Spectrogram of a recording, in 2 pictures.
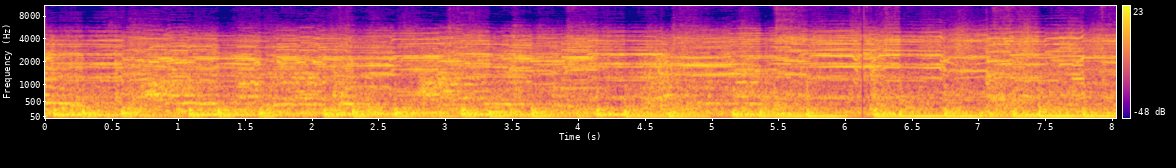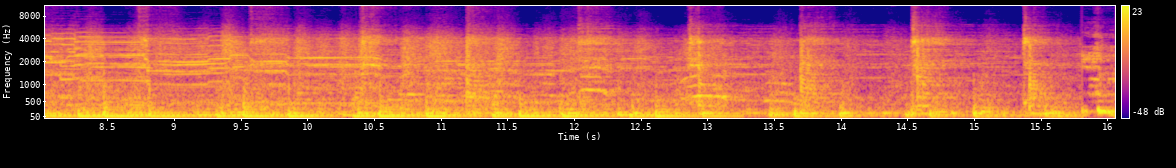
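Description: A marching pipe band: bagpipes play a tune over their steady drone, with drums beating in time.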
